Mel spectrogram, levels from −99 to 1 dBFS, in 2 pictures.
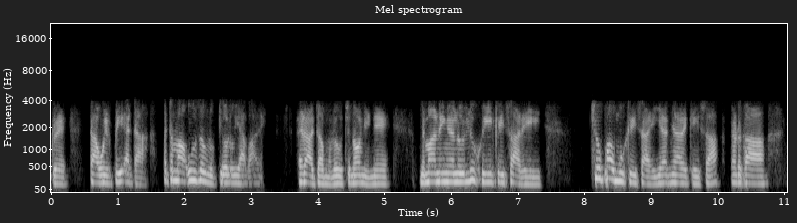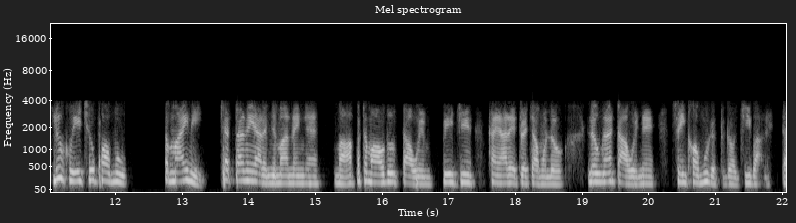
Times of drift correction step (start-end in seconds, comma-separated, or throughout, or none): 1.08-3.30, 15.82-17.50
